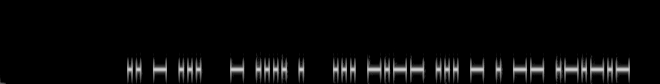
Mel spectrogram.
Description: Morse code, heard as a keyed tone, about 28 wpm, 700 Hz. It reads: ITS THE SYSTEM.
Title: Sentences from Top 1000 Words - Review Part 3 - 28wpm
